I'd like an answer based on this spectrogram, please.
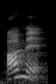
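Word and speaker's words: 雨: one is which, but there is a difference in how you pronounce the word with intonation. So one is like ame and one is ame. Oh yeah. So I think rain is ame. The going down, going up.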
